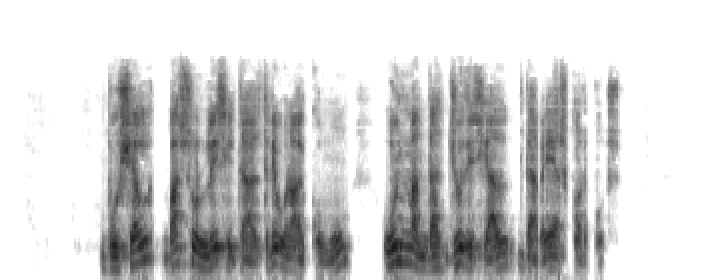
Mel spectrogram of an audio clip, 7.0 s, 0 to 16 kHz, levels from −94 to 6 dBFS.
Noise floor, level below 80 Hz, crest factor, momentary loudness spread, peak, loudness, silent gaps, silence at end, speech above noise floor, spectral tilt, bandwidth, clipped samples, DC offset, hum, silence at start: -85 dBFS; -60 dBFS; 18 dB; 14 LU; -2 dBFS; -17 LUFS; none; 0.85 s; 68 dB; -5 dB/octave; 7.4 kHz; under 0.1%; under 0.1%; none; 1 s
